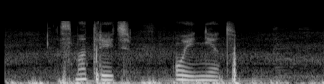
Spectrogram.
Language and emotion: Russian, neutral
